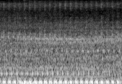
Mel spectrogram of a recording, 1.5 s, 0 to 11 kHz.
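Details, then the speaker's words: GPX Drone Keyless 2-valve scooter, registered 2021, 6,588 km, stock unmodified exhaust: an even low putter at idle with a quiet exhaust and no ticking or leaks. A normal idle. "เสียงท่อก็เงียบๆนะครับผมยังเดิมๆนะครับอันนี้ไม่มีการแต่งใดๆทั้งสิ้นนะครับ"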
